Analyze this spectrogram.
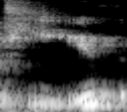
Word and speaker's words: Thies: I have with myself teas um did I say it right yes you do cool like my grandma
